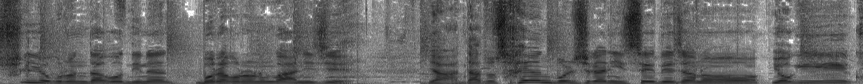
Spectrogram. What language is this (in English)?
Korean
